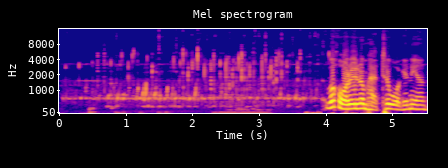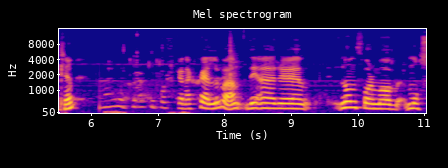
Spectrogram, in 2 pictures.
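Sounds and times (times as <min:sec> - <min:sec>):
water bubbling and hissing in tubs: 0:00.0 - 0:04.4
small water gurgles and drips: 0:00.0 - 0:04.9, 0:06.2 - 0:07.8
speech: 0:04.0 - 0:05.9, 0:07.2 - 0:11.0.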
